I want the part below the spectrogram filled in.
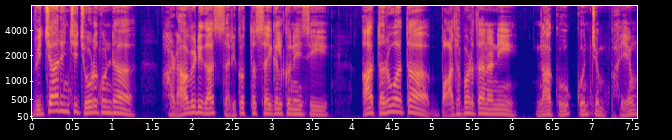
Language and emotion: Telugu, fearful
